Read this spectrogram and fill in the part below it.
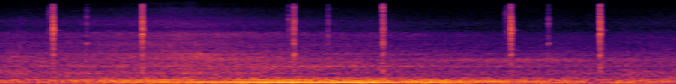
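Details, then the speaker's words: Power door locks not working though they used to: sharp relay clicks over low engine rumble with no lock motor whir, so the module activates the relays but the lock actuators get no power. "I don´t know if you can hear the relays clicking Which seemed very strange Because I thought That all locks might be burned Because we can hear that the module Is activating the relays"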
